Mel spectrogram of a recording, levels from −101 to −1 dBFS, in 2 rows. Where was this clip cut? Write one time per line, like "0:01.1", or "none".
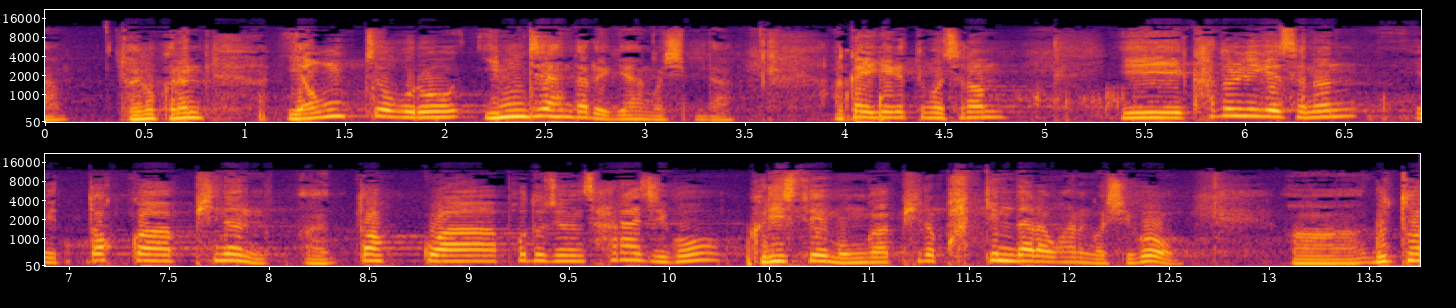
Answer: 0:08.4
